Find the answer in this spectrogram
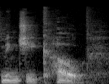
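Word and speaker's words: Ming-Chi Kuo: And man, I pronounced his name wrong again. It's Ming-Chi Kao.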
